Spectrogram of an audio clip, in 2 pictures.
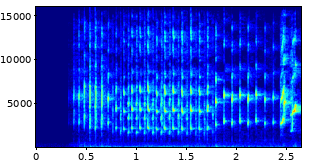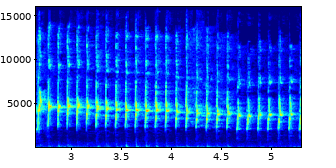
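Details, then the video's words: Lovebird ngekek song meant to call rival birds: long, rapid, high chattering trill, pulses racing several per second, with a brief pause and a shift to a steadier, higher rattle. "suara burung lovebird ngetik ngekek"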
